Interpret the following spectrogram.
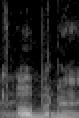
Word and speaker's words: Obodai: Pronounce it right, man, yeah. Yeah? Obodai, yeah.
